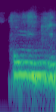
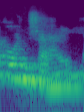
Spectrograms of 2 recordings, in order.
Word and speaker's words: fungi: Yeah, so sabi kasi ng mga Germans, fungi daw yun, hindi raw fungi. Kasi nga, yung kunwari, paano mo ba ipo-pronounce yung singular form ng fungi? Di ba fungus? O, di ba? Pinalitan mo lang yung US, naging G, naging J na yung G, no? Ayan, so fungi daw, fungi.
